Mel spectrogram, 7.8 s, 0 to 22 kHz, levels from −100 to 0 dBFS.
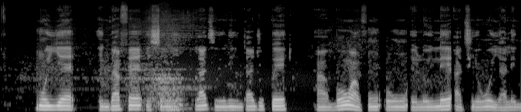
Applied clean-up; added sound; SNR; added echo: classical method spectral subtraction.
